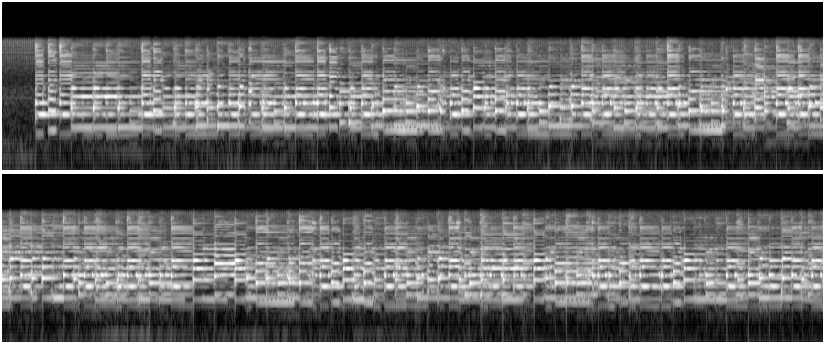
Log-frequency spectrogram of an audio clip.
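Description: Solo banjo played fingerstyle, a steady picked folk tune starting about half a second in.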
